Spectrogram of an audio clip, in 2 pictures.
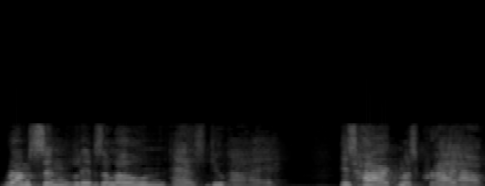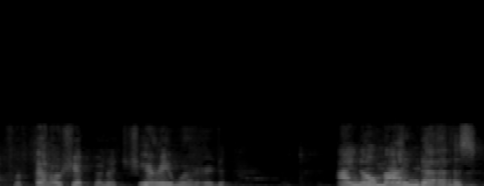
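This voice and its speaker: An actor playing a chipper old small-town judge in a 1950s radio comedy, kindly, teasing and given to flowery oratory. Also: male voice, fairly high pitch, expressive, slow pace, pushed and bright, exaggerated voice. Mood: earnest, florid. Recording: dull old radio recording.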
